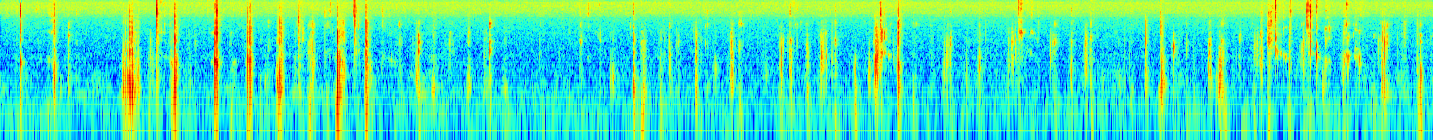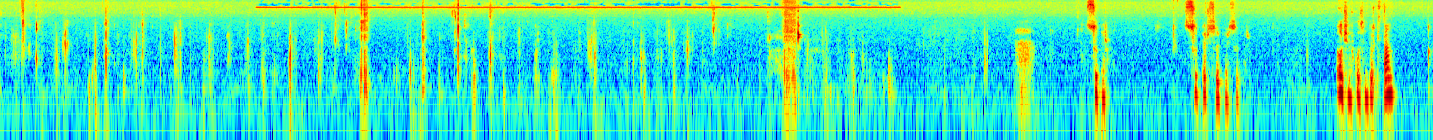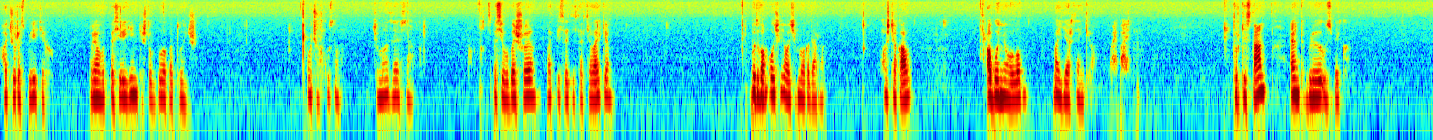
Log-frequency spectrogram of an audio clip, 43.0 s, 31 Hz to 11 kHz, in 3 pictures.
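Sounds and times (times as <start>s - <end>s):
chewing crunchy clay: 0.5s - 5.1s, 5.8s - 22.6s.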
